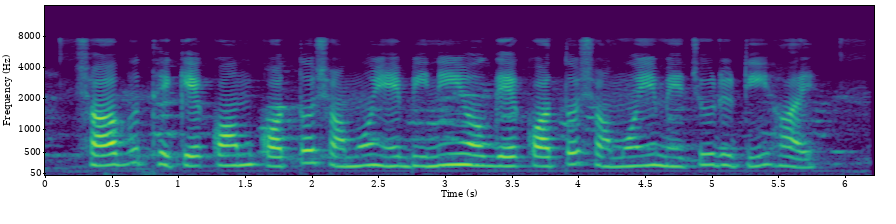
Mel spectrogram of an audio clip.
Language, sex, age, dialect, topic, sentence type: Bengali, female, 18-24, Rajbangshi, banking, question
